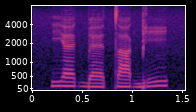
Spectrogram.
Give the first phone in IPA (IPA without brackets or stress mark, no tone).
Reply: j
